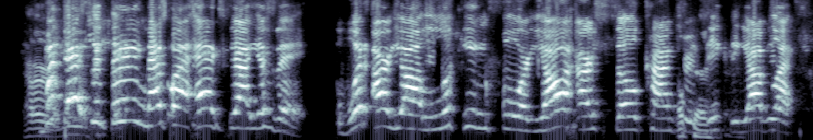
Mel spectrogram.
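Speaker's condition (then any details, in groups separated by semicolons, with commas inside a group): No condition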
